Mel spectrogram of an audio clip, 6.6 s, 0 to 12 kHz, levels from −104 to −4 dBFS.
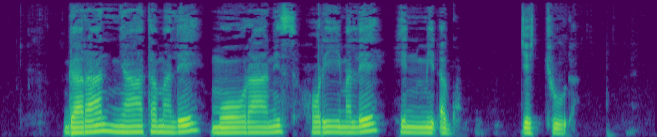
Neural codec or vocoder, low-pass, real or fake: none; 10.8 kHz; real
